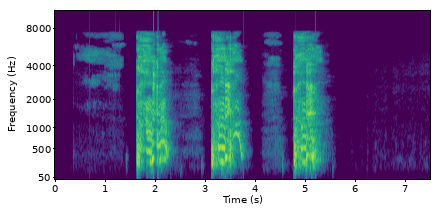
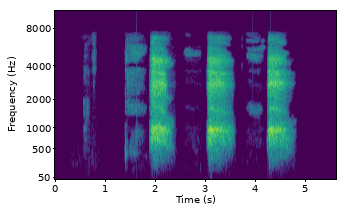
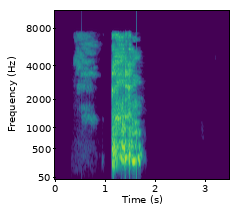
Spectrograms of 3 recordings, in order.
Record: {"three_cough_length": "7.5 s", "three_cough_amplitude": 32767, "three_cough_signal_mean_std_ratio": 0.4, "exhalation_length": "5.6 s", "exhalation_amplitude": 32767, "exhalation_signal_mean_std_ratio": 0.37, "cough_length": "3.5 s", "cough_amplitude": 29347, "cough_signal_mean_std_ratio": 0.34, "survey_phase": "beta (2021-08-13 to 2022-03-07)", "age": "45-64", "gender": "Male", "wearing_mask": "No", "symptom_cough_any": true, "symptom_runny_or_blocked_nose": true, "symptom_sore_throat": true, "smoker_status": "Ex-smoker", "respiratory_condition_asthma": false, "respiratory_condition_other": false, "recruitment_source": "Test and Trace", "submission_delay": "2 days", "covid_test_result": "Positive", "covid_test_method": "RT-qPCR", "covid_ct_value": 39.0, "covid_ct_gene": "ORF1ab gene"}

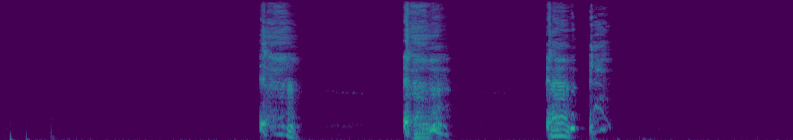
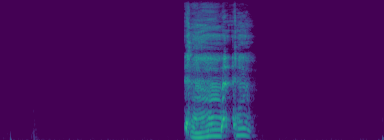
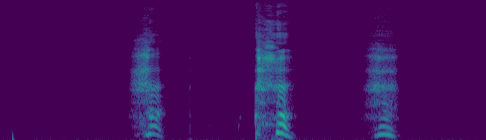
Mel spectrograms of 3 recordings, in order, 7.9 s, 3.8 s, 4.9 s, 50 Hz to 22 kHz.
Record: {"three_cough_length": "7.9 s", "three_cough_amplitude": 5849, "three_cough_signal_mean_std_ratio": 0.32, "cough_length": "3.8 s", "cough_amplitude": 4551, "cough_signal_mean_std_ratio": 0.33, "exhalation_length": "4.9 s", "exhalation_amplitude": 3115, "exhalation_signal_mean_std_ratio": 0.32, "survey_phase": "beta (2021-08-13 to 2022-03-07)", "age": "45-64", "gender": "Female", "wearing_mask": "No", "symptom_cough_any": true, "symptom_runny_or_blocked_nose": true, "symptom_sore_throat": true, "symptom_abdominal_pain": true, "symptom_fatigue": true, "symptom_fever_high_temperature": true, "symptom_headache": true, "symptom_other": true, "symptom_onset": "2 days", "smoker_status": "Never smoked", "respiratory_condition_asthma": false, "respiratory_condition_other": false, "recruitment_source": "Test and Trace", "submission_delay": "1 day", "covid_test_result": "Positive", "covid_test_method": "LAMP"}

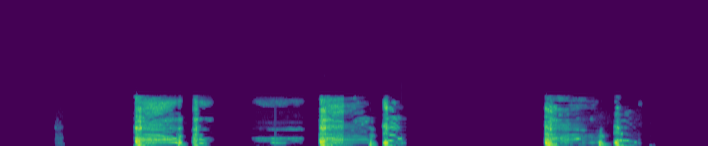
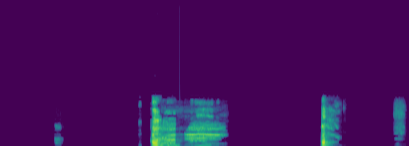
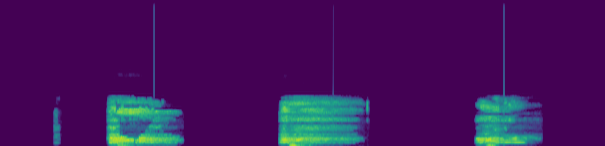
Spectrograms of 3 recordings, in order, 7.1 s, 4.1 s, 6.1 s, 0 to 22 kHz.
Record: {"three_cough_length": "7.1 s", "three_cough_amplitude": 28645, "three_cough_signal_mean_std_ratio": 0.28, "cough_length": "4.1 s", "cough_amplitude": 30949, "cough_signal_mean_std_ratio": 0.24, "exhalation_length": "6.1 s", "exhalation_amplitude": 31198, "exhalation_signal_mean_std_ratio": 0.4, "survey_phase": "beta (2021-08-13 to 2022-03-07)", "age": "18-44", "gender": "Female", "wearing_mask": "No", "symptom_cough_any": true, "symptom_runny_or_blocked_nose": true, "symptom_shortness_of_breath": true, "symptom_fatigue": true, "symptom_headache": true, "symptom_onset": "5 days", "smoker_status": "Never smoked", "respiratory_condition_asthma": true, "respiratory_condition_other": false, "recruitment_source": "Test and Trace", "submission_delay": "2 days", "covid_test_result": "Positive", "covid_test_method": "RT-qPCR", "covid_ct_value": 17.1, "covid_ct_gene": "ORF1ab gene", "covid_ct_mean": 17.2, "covid_viral_load": "2300000 copies/ml", "covid_viral_load_category": "High viral load (>1M copies/ml)"}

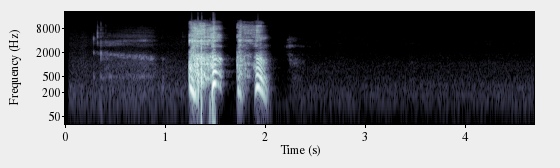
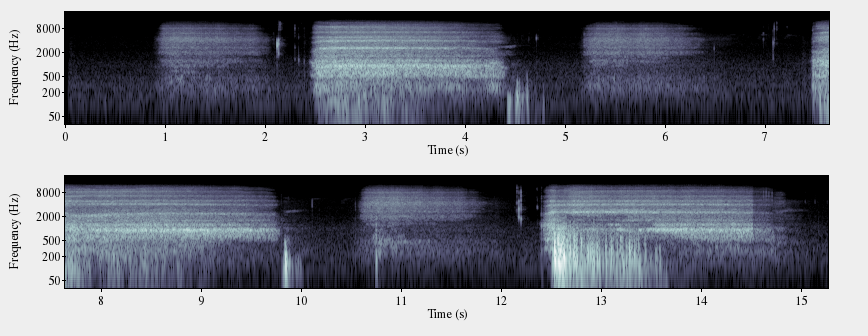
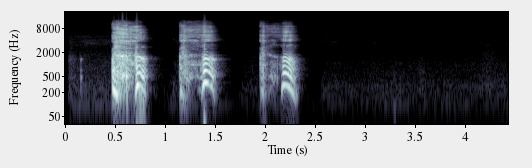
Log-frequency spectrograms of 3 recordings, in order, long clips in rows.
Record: {"cough_length": "4.7 s", "cough_amplitude": 32767, "cough_signal_mean_std_ratio": 0.24, "exhalation_length": "15.3 s", "exhalation_amplitude": 29520, "exhalation_signal_mean_std_ratio": 0.55, "three_cough_length": "4.4 s", "three_cough_amplitude": 32728, "three_cough_signal_mean_std_ratio": 0.3, "survey_phase": "beta (2021-08-13 to 2022-03-07)", "age": "18-44", "gender": "Female", "wearing_mask": "No", "symptom_none": true, "smoker_status": "Current smoker (1 to 10 cigarettes per day)", "respiratory_condition_asthma": false, "respiratory_condition_other": false, "recruitment_source": "REACT", "submission_delay": "2 days", "covid_test_result": "Negative", "covid_test_method": "RT-qPCR", "influenza_a_test_result": "Negative", "influenza_b_test_result": "Negative"}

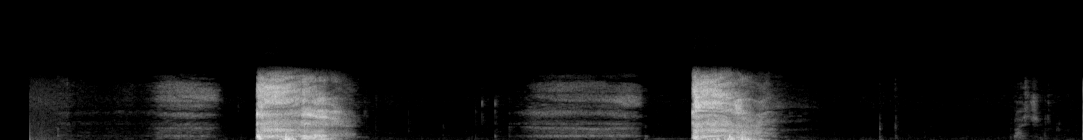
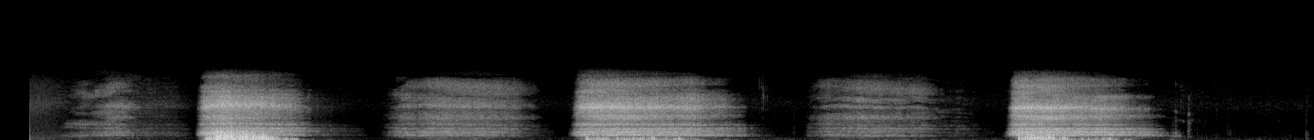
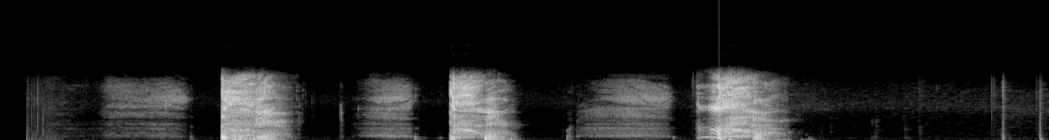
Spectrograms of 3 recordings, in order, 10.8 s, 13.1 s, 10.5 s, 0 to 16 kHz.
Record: {"cough_length": "10.8 s", "cough_amplitude": 26367, "cough_signal_mean_std_ratio": 0.28, "exhalation_length": "13.1 s", "exhalation_amplitude": 24650, "exhalation_signal_mean_std_ratio": 0.38, "three_cough_length": "10.5 s", "three_cough_amplitude": 32768, "three_cough_signal_mean_std_ratio": 0.34, "survey_phase": "alpha (2021-03-01 to 2021-08-12)", "age": "45-64", "gender": "Male", "wearing_mask": "No", "symptom_cough_any": true, "symptom_shortness_of_breath": true, "symptom_fever_high_temperature": true, "symptom_headache": true, "smoker_status": "Never smoked", "respiratory_condition_asthma": false, "respiratory_condition_other": false, "recruitment_source": "Test and Trace", "submission_delay": "1 day", "covid_test_result": "Positive", "covid_test_method": "RT-qPCR"}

